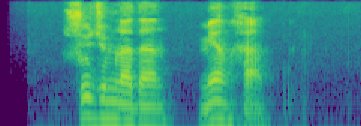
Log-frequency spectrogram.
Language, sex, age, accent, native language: Uzbek, male, 18-24, Xorazm, Uzbek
